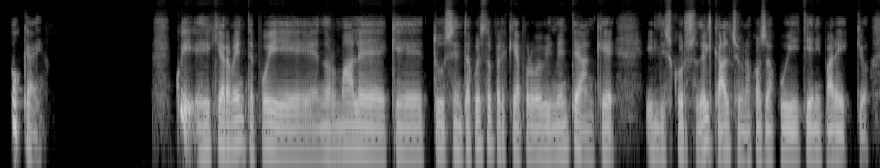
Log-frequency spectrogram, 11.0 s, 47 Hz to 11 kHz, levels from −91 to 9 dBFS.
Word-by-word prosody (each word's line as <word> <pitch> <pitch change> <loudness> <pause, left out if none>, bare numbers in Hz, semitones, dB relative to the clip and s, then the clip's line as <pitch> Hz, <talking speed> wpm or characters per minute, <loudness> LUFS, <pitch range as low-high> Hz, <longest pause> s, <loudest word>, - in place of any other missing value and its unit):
Okay. - - 0 1.6
Qui, - - +5
ehm, 100 0 0
chiaramente 105 -1 +3
poi 90 -3 +1
è 90 0 -5
normale 95 -1 +1
che 90 -1 -2
tu 100 - -2
senta 95 -1 -1
questo 110 +2 0
perché, - - -1
probabilmente, 90 +2 +1
anche 90 +1 -1 0.4
il 95 - -4
discorso 90 - -2
del - - +3
calcio 95 0 +1
è - - -2
una 80 -1 -4
cosa 90 +1 -1
a - - -9
cui 85 -2 -1
tieni 90 0 0
parecchio. 85 -1 -1
95 Hz, 135 wpm, -26 LUFS, 90-100 Hz, 1.6 s, Qui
